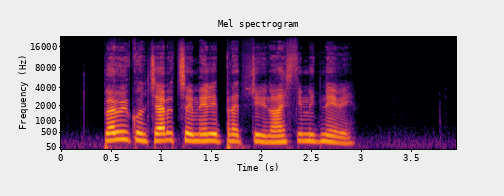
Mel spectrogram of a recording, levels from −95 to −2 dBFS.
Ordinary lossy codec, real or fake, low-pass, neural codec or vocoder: none; fake; none; codec, 44.1 kHz, 1.7 kbps, Pupu-Codec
